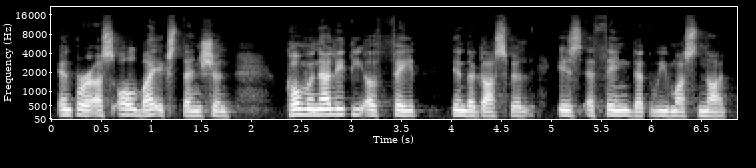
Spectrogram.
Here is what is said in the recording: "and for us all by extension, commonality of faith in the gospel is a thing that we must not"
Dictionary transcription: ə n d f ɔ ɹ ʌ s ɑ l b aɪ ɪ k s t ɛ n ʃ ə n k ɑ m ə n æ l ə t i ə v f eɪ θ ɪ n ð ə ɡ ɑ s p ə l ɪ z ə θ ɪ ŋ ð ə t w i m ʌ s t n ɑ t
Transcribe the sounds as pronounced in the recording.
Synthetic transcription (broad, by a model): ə n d f ɔ ɹ ʌ s ɑ l b aɪ ɪ k s t ɛ n ʃ ə n k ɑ m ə n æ l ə t i ə v f eɪ t ɪ n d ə ɡ ɑ s p ə l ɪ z ə θ ɪ ŋ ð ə t w i m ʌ s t n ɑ t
